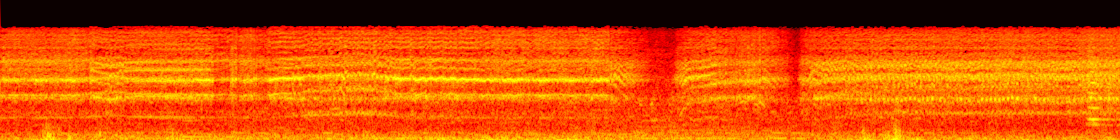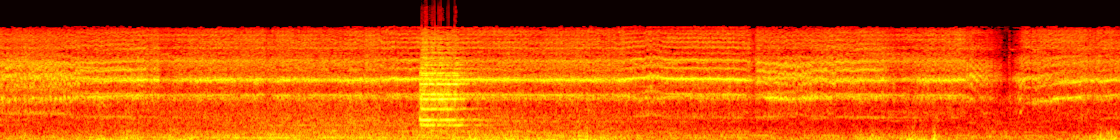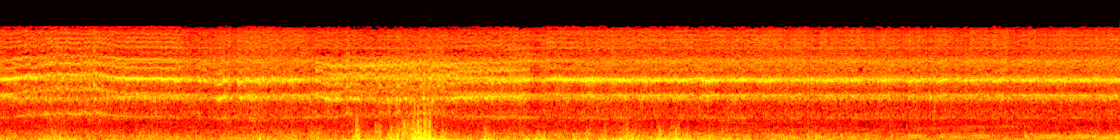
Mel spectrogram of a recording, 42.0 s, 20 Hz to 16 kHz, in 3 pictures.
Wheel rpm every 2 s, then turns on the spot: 160, 160, 160, 150, 90, 130, 160, 160, 160, 160, 160, 160, 160, 110, 160, 160, 160, 160, 160, 160, 160.
none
